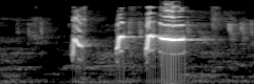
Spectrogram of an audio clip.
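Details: Sooty-headed bulbul giving its full song, used as a lure for other birds: two short bright chirps, then a clear whistled note sliding into a longer level whistle, in a quiet setting.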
